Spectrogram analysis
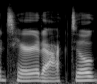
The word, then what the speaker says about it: pterodactyl: Why can't you hear a pterodactyl go to the bathroom? You know it? No. Because the P is silent.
